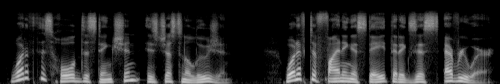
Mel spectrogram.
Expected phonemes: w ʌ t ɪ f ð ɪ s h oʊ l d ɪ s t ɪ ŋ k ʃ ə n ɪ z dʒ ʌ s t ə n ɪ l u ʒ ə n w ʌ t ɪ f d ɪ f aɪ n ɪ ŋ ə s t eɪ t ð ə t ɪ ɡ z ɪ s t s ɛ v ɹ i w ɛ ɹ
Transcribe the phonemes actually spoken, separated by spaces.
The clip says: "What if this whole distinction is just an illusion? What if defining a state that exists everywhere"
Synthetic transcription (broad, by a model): w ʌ t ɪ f ð ɪ s h oʊ l d ɪ s t ɪ ŋ k ʃ ə n ɪ z dʒ ʌ s t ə n ɪ l u ʒ ə n w ʌ t ɪ f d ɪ f aɪ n ɪ ŋ ə s t eɪ t ð ə t ɪ ɡ z ɪ s t s ɛ v ɹ i w ɛ ɹ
